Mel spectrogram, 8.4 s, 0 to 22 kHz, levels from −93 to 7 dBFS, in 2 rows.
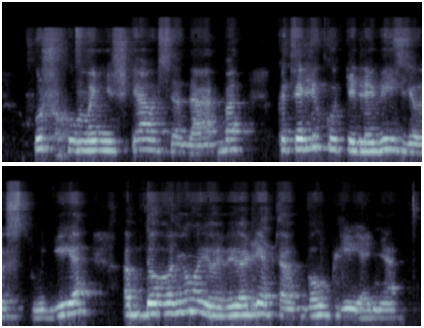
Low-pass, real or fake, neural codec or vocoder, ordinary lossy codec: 14.4 kHz; fake; vocoder, 44.1 kHz, 128 mel bands every 512 samples, BigVGAN v2; Opus, 16 kbps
